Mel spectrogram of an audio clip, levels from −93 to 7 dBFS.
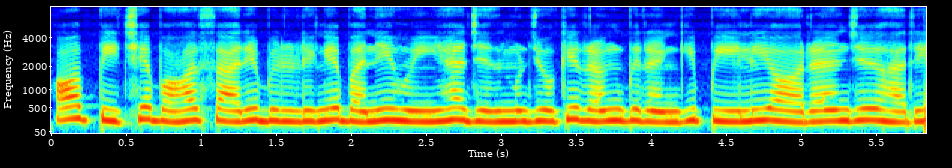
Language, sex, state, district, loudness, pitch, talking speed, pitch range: Hindi, female, Chhattisgarh, Sukma, -12 LUFS, 225 Hz, 155 wpm, 215-235 Hz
